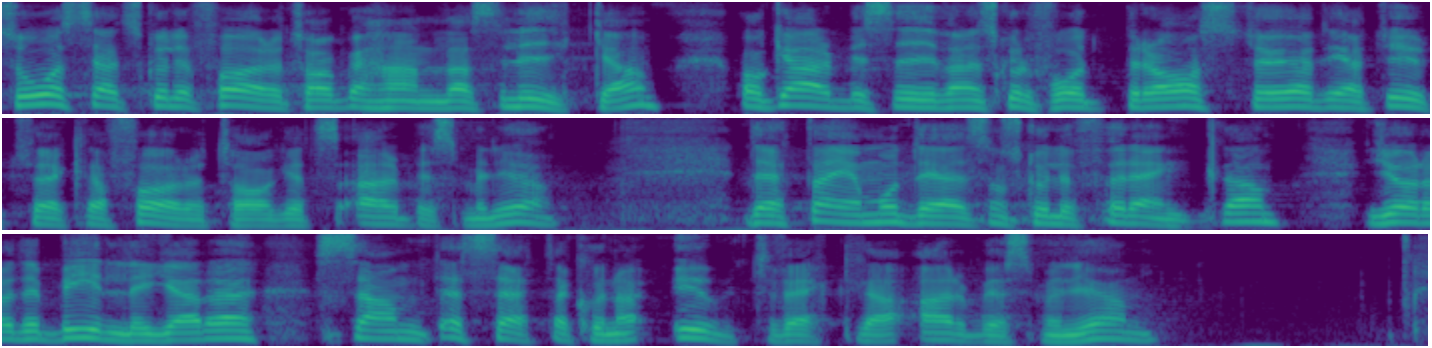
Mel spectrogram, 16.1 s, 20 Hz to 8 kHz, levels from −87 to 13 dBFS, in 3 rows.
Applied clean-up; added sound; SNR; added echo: neural mask model Resemble Enhance denoiser.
